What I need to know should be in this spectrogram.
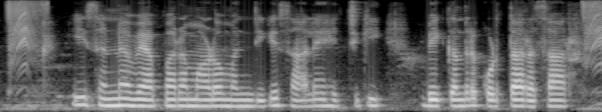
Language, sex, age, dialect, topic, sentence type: Kannada, female, 36-40, Dharwad Kannada, banking, question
